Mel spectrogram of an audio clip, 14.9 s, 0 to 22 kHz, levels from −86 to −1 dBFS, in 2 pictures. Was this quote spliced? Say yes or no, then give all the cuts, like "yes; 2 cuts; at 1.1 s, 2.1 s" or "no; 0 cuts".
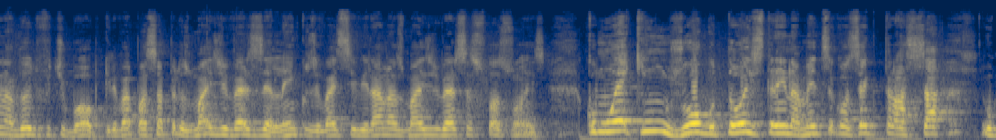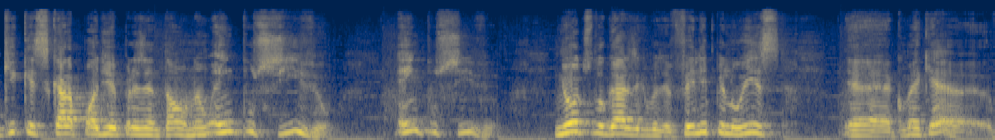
no; 0 cuts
